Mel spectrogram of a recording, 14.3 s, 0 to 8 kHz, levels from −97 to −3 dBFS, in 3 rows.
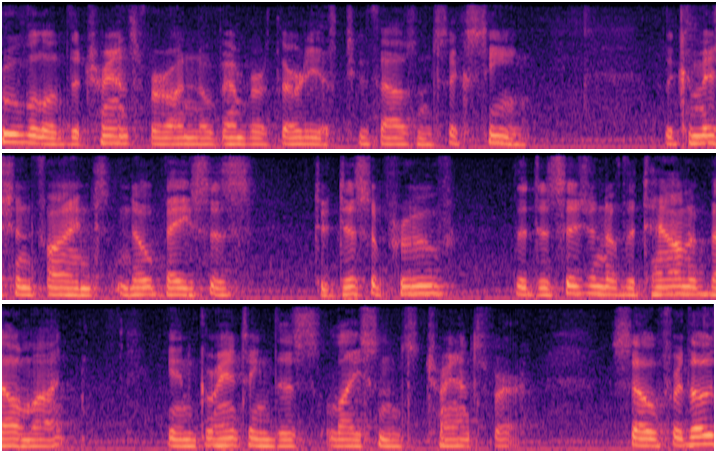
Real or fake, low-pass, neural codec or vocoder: fake; 7.2 kHz; vocoder, 22.05 kHz, 80 mel bands, WaveNeXt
